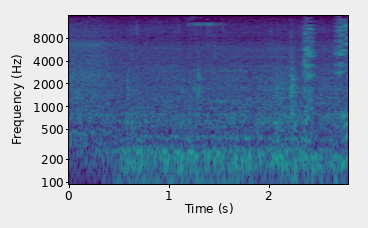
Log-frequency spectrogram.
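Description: A Toronto train arrives at Lawrence East station, its rumble and wheel clatter swelling after a brief quiet start and holding steady at moderate loudness.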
